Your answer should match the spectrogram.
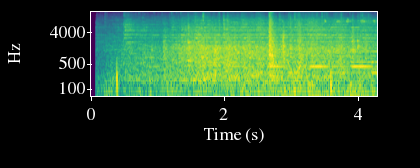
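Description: Chain-hoist roll-up door being hauled open: a rattling rumble that builds up from silence, with a sharp clank about two and a half seconds in.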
